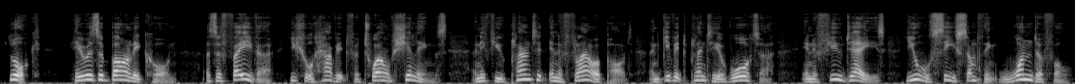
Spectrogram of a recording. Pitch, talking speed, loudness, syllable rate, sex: 150 Hz, 225 wpm, -21 LUFS, 5.8 syllables/s, male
